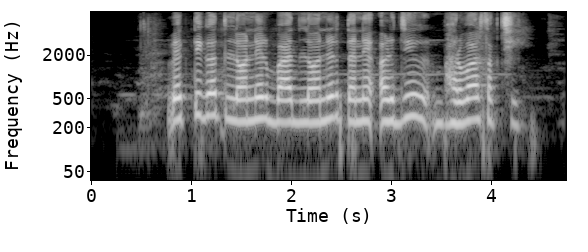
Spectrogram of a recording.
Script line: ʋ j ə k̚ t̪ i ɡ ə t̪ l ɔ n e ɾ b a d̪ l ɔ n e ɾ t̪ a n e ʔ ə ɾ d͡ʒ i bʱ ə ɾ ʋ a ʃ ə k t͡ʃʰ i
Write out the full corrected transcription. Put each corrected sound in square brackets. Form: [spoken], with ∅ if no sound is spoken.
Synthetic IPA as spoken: ʋ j ə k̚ t̪ i ɡ ə t̪ l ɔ n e ɾ b a d̪ l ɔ n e ɾ t̪ [ə] n e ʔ ə ɾ d͡ʒ i bʱ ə ɾ ʋ a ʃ ə k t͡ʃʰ i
